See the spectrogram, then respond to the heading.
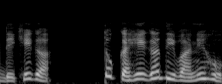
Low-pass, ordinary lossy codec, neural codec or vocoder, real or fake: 7.2 kHz; MP3, 48 kbps; none; real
